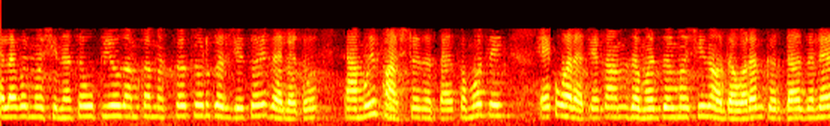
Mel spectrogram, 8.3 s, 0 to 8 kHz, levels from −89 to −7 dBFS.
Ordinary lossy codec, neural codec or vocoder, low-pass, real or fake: AAC, 16 kbps; codec, 16 kHz in and 24 kHz out, 2.2 kbps, FireRedTTS-2 codec; 7.2 kHz; fake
